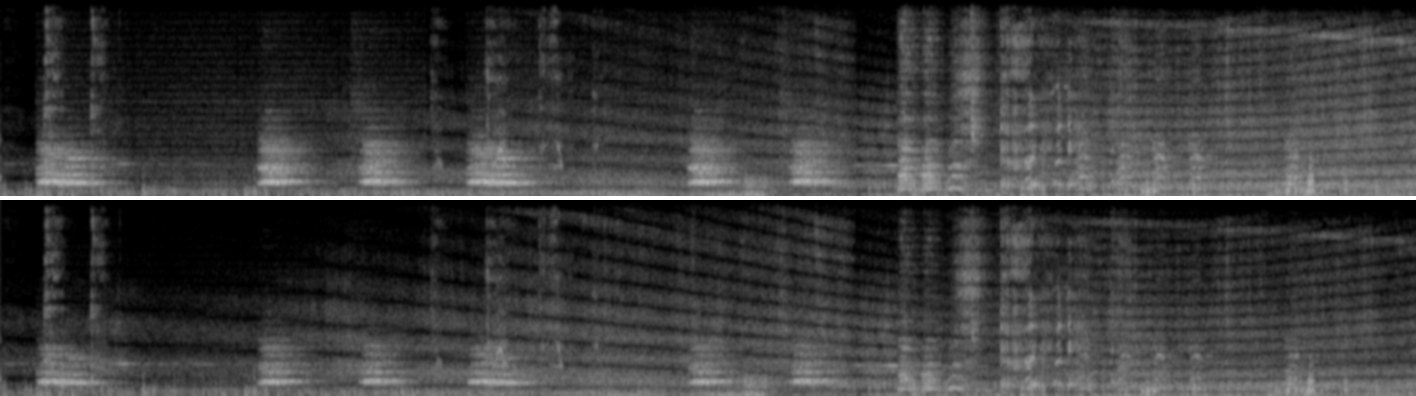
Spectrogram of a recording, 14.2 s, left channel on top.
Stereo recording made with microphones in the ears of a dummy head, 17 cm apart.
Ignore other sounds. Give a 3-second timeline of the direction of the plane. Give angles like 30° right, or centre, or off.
50° right, 50° right, 30° right, centre, 40° left.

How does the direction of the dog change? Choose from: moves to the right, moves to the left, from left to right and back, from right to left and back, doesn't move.
doesn't move.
